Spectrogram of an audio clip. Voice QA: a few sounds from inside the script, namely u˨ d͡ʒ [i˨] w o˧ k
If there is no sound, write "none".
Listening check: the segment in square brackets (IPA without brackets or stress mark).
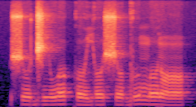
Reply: i˨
